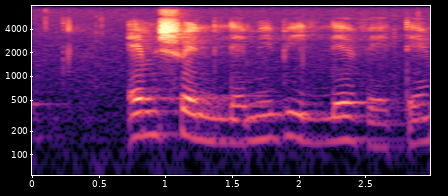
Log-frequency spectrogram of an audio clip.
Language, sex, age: Swati, female, 21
